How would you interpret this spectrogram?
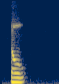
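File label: "dou", Mandarin Chinese; tu moi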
